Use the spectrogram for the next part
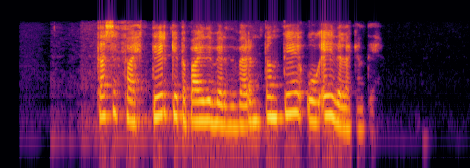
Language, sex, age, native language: Icelandic, female, 30-39, Icelandic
